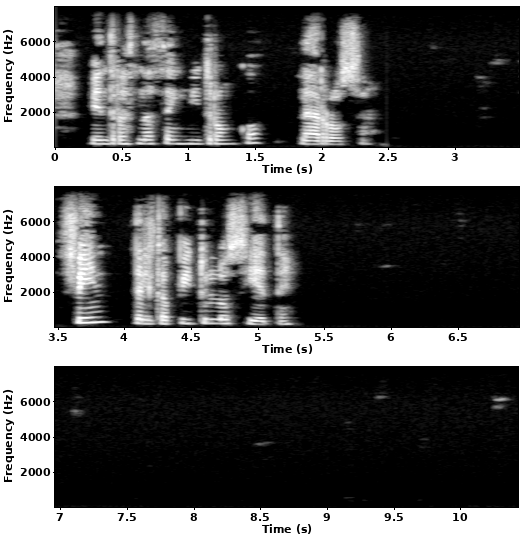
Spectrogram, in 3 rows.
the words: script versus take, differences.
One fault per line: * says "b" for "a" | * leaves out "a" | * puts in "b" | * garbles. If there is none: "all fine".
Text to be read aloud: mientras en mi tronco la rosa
* puts in "nace"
